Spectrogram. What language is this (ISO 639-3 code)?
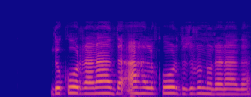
pus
